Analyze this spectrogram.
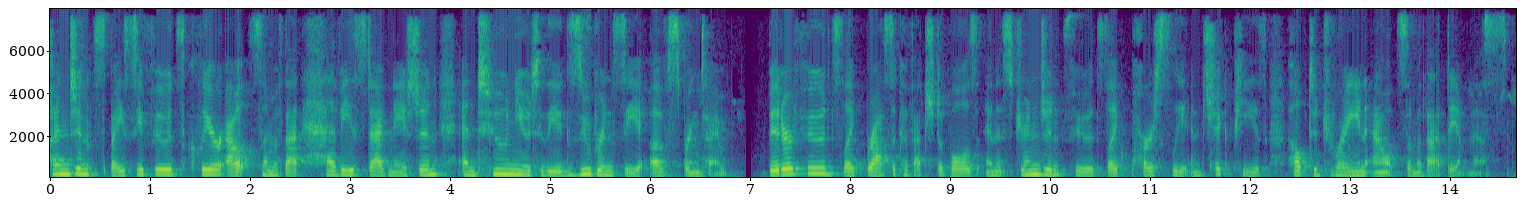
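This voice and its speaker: At a moderate pace and with hardly any pauses, a woman speaks with ordinary pitch variation. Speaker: wellness educator. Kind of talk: educational social media talk. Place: home room. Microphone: phone near.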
